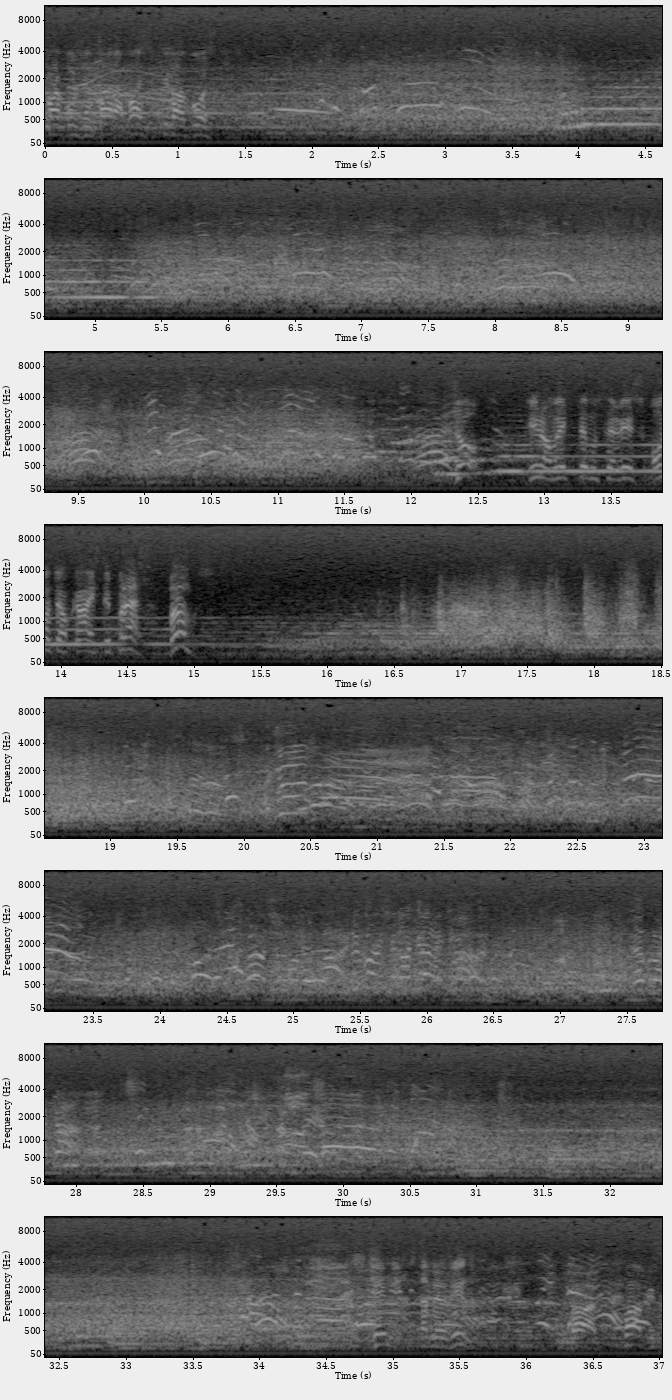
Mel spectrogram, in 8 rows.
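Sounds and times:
crowd screaming in panic: 0:01.5 - 0:04.1, 0:04.7 - 0:12.2, 0:18.8 - 0:26.6.

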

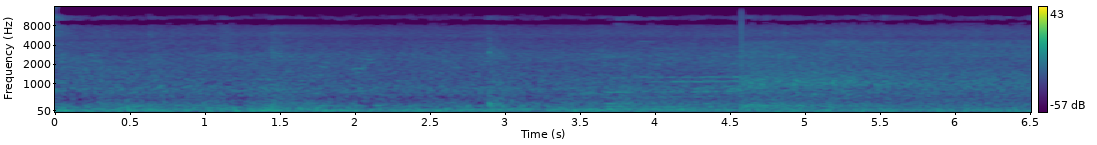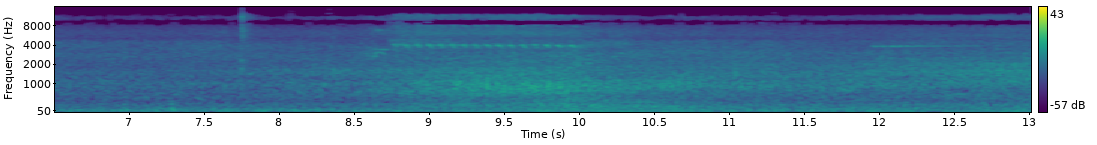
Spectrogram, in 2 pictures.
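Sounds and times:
passing cars rumbling: 0:00.0 - 0:13.0.

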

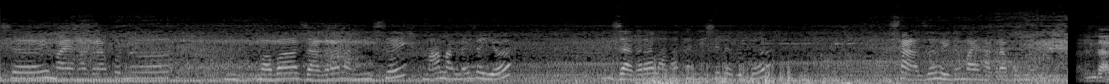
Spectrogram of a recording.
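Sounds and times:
people talking: 0:00.0 - 0:05.2, 0:06.0 - 0:07.8, 0:08.9 - 0:11.0
motorcycle engine running: 0:00.0 - 0:10.7
wind buffeting microphone: 0:06.0 - 0:09.2.

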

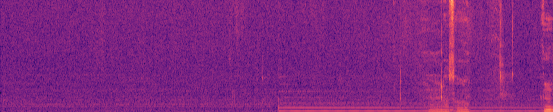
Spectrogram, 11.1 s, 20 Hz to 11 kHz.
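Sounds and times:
metal singing bowl ringing: 0:05.6 - 0:11.0.

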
